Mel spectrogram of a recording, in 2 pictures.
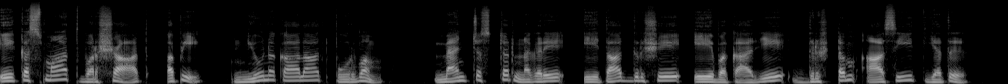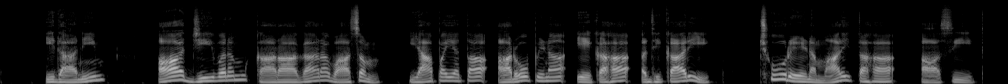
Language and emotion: Sanskrit, neutral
